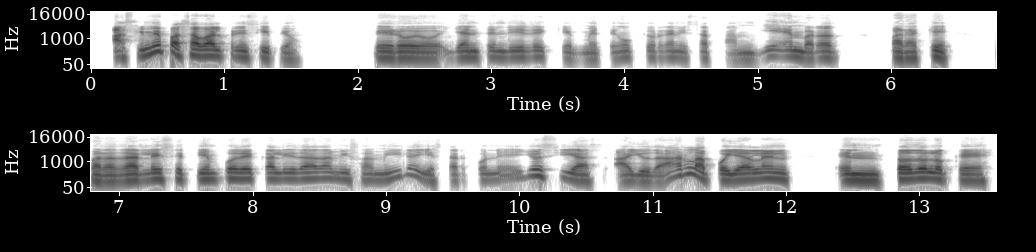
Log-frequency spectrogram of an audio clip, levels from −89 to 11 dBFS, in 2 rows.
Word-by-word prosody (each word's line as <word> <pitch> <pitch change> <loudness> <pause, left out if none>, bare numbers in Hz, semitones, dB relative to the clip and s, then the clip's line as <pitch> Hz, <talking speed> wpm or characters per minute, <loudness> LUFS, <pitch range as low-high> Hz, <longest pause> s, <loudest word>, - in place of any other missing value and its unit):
Así - - +1
me 230 - +6
pasaba 145 -10 +7
al 135 - +3
principio, 110 -7 -7 0.5
pero 110 -2 0
ya 120 +2 -5
entendí 120 +1 -4
de 125 0 -8
que 110 -4 -14
me 95 0 -13
tengo 115 +3 -12
que 120 - -21
organizar 115 -2 -12
también, 95 +9 -8
¿verdad? 110 +1 -3 0.4
¿Para 110 -1 -2
qué? 120 -1 -3 0.3
Para 105 -2 0
darle 120 +5 +3
ese 135 0 -4
tiempo 135 +3 -2
de 140 -1 +3
calidad 140 +1 -1
a 150 - -4
mi 140 -2 -7
familia 130 - -8
y 120 - -6
estar 110 +1 -13
con 125 0 -10
ellos 200 0 -5
y 145 -4 -3
a 115 -2 0
ayudarla, 110 - 0
apoyarla 130 +4 +3
en 140 -3 0 0.4
en 120 -1 +2
todo 140 +2 +6
lo 135 -3 +2
que 115 -3 -2
120 Hz, 175 wpm, -23 LUFS, 110-135 Hz, 0.5 s, pasaba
